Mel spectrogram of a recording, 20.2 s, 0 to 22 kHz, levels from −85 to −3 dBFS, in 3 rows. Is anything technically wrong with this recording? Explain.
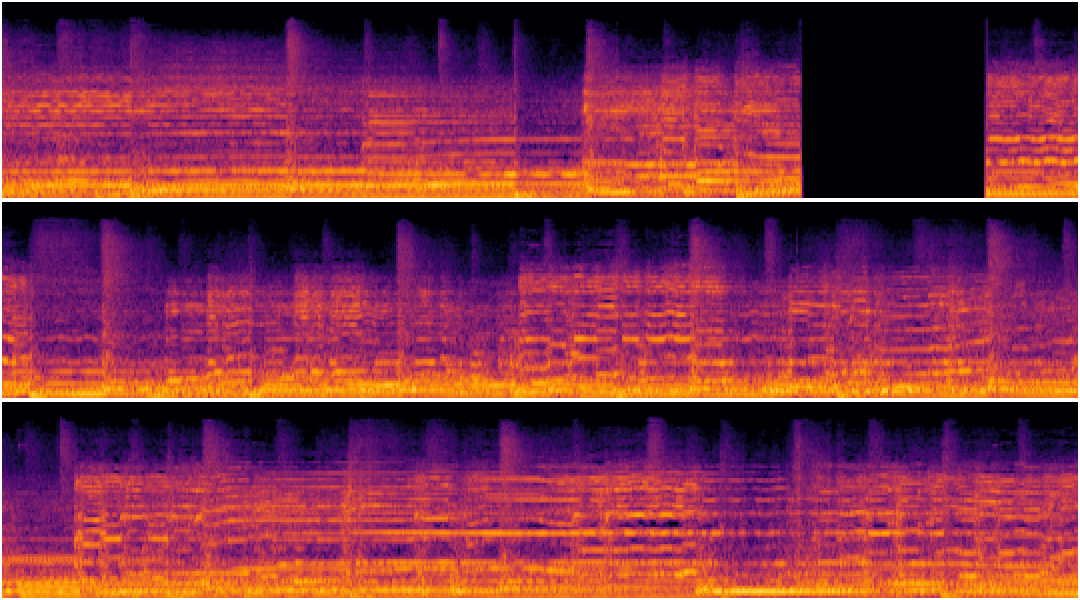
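Yes. From 4.99 to 6.15 s there is an audio dropout to silence lasting about 1.16 s. The sound stops abruptly, likely because the input was lost while zeros kept being written. The waveform and spectrogram show a flat, silent gap with no room tone.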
